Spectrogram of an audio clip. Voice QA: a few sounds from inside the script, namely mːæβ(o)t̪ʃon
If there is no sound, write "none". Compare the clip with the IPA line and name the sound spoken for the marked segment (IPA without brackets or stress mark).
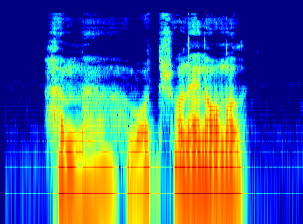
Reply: o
